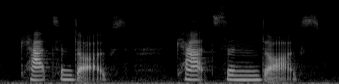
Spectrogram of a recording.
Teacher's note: I'm talking about the reduction of and to a short n sound.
